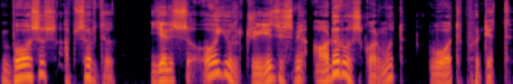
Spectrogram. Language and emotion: Kashmiri, sad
